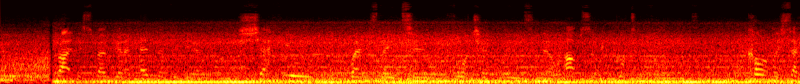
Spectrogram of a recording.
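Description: A steady low engine hum, typical of a train idling in a station hall, starting suddenly about half a second in, with voices around it.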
